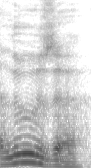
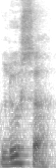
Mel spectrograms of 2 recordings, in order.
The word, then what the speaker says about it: loser: u whose A loser. a loser Loser. loser Not looser. Looser, más ancho.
